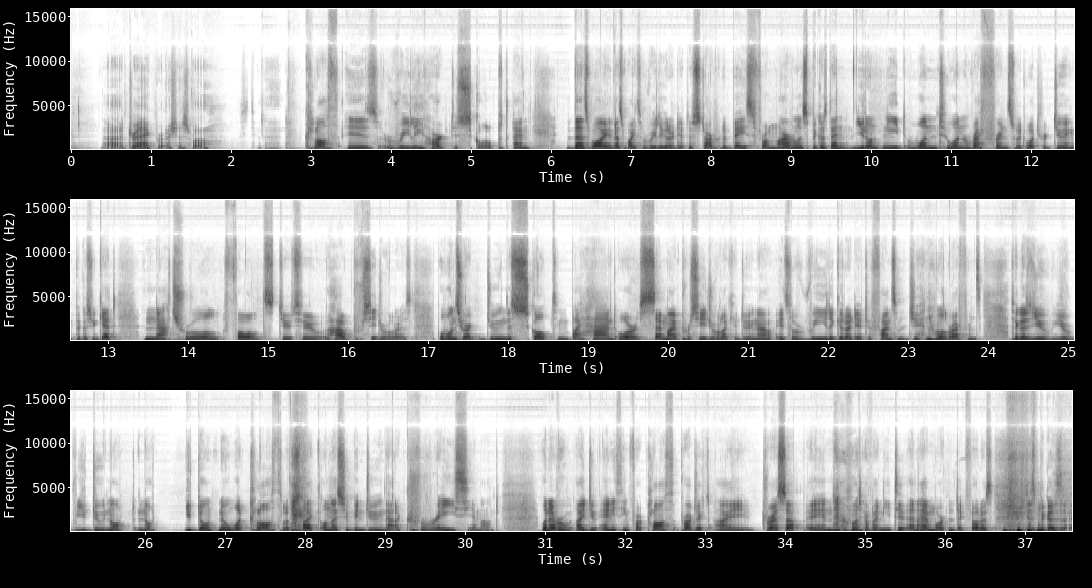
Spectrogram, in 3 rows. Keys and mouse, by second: 0.5 f, 1.4 shift+f, 2.7 g, 2.9-4.0 middle drag, 4.0 g, 5.3 f, 6.1 click, 6.8 middle click, 7.5-9.1 shift+drag, 9.1-12.5 middle drag, 12.5-13.5 shift+drag, 13.5 middle click, 14.0-15.1 shift+drag, 15.1 middle click, 15.7 g, 16.3 f, 17.0-18.7 drag, 18.7 middle click, 19.1 click, 19.4 middle click, 19.7 f, 20.3 click, 21.3-22.9 middle drag, 22.9 click, 23.3-24.6 middle drag, 24.6 click, 24.8 middle click, 25.7 click, 26.4 f, 27.3 click, 27.9 f, 28.5-29.6 drag, 29.6 middle click, 29.9 f, 30.6-32.2 drag, 32.2-36.0 middle drag, 36.0 f.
